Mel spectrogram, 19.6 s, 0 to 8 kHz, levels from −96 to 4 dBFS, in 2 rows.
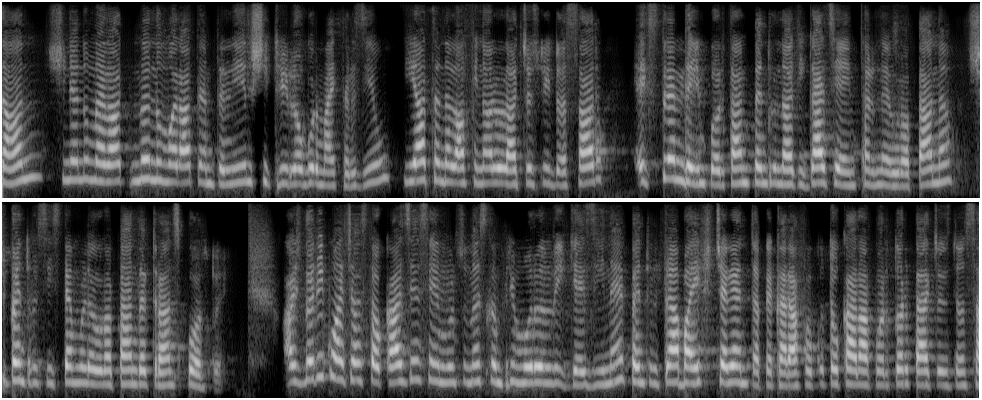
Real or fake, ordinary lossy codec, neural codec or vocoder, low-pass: fake; none; codec, 16 kHz, 1 kbps, X-Codec, HuBERT features, trained on general audio; none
